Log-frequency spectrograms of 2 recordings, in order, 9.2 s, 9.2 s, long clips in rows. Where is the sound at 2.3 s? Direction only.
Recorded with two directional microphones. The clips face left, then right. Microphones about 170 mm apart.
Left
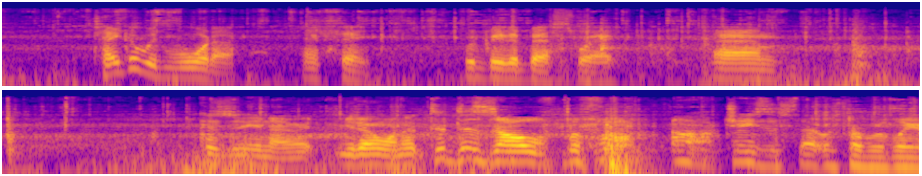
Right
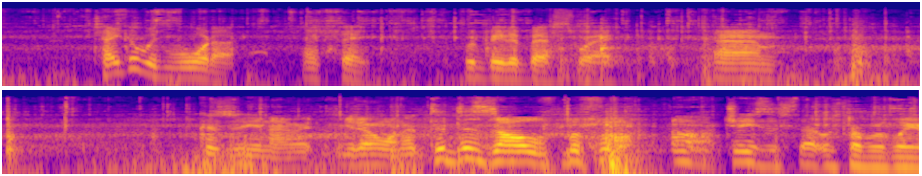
20° left (ahead or behind).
